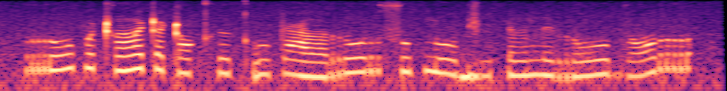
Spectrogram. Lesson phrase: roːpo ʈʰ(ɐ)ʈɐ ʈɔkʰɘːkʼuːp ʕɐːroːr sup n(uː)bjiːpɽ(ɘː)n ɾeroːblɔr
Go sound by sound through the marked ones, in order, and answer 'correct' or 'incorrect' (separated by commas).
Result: incorrect, incorrect, correct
